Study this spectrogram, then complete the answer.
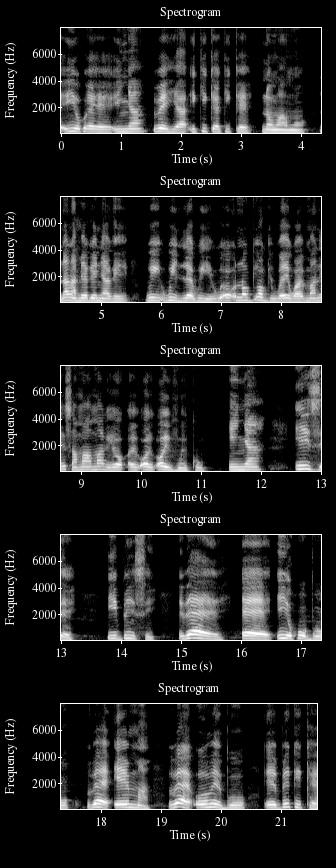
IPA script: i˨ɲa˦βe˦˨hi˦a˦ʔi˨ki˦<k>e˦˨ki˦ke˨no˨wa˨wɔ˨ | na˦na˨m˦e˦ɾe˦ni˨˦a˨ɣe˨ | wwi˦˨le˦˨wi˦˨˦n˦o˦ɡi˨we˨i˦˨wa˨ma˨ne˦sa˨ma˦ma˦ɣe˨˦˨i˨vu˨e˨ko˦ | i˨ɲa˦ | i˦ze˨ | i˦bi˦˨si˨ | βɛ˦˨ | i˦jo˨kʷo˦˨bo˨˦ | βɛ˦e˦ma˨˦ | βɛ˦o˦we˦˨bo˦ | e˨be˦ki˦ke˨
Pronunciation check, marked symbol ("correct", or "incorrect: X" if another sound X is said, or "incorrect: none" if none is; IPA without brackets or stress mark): correct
